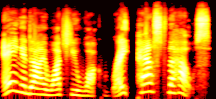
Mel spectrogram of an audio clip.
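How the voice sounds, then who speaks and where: A woman's voice: on the high side, sing-song, slow pace, a bit bright, dry recording, voice pushed up, full character voice. A woman acts out a bossy teenage big brother in an audiobook story. He is suspicious and stubborn, pressing his accusations with indignant emphasis. The sound is close and dry. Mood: accusing.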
